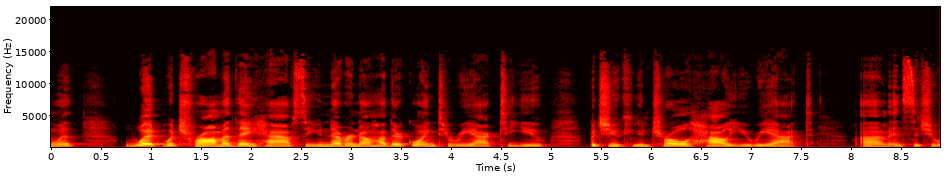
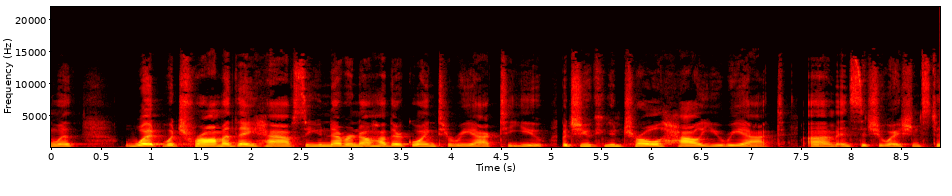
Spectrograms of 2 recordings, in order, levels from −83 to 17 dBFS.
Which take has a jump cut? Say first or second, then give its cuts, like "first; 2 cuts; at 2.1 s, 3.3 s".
second; 2 cuts; at 5.1 s, 7.5 s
